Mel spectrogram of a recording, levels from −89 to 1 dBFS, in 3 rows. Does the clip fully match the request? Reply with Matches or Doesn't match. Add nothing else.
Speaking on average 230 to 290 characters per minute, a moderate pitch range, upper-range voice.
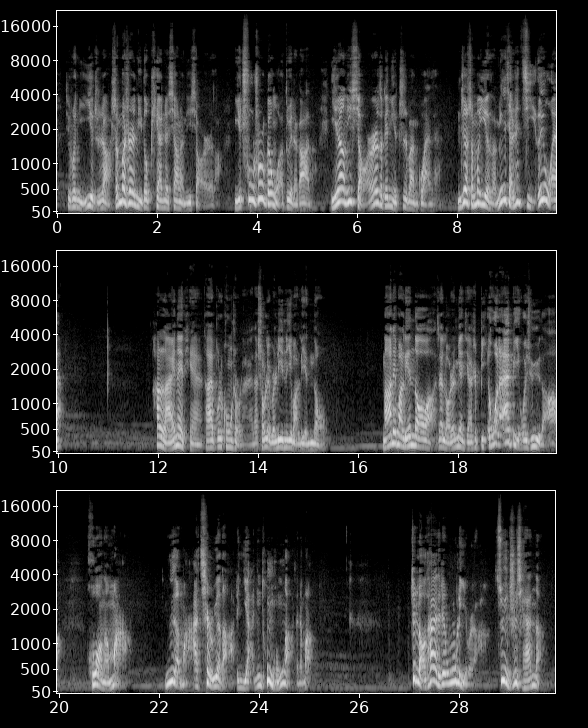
Doesn't match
